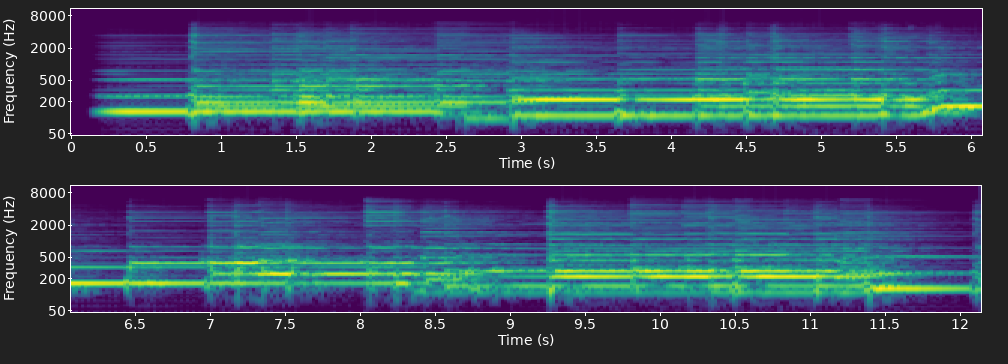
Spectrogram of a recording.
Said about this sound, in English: reverb creates distance, as if the guitar is being played in a neighboring universe.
